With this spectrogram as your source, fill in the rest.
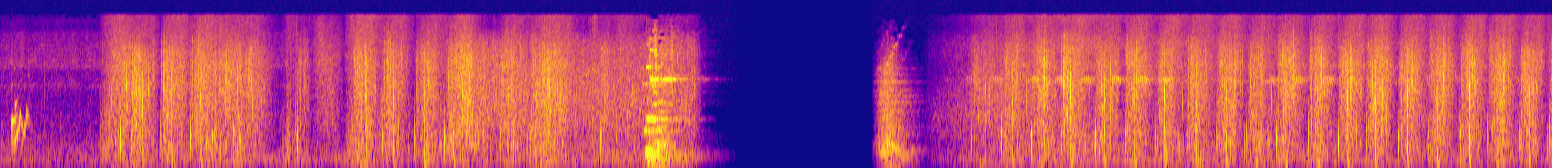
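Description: Quick footsteps patter on stone paving.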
